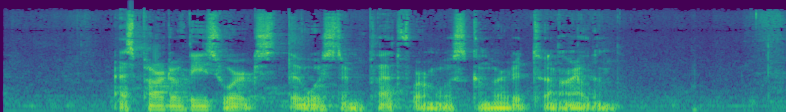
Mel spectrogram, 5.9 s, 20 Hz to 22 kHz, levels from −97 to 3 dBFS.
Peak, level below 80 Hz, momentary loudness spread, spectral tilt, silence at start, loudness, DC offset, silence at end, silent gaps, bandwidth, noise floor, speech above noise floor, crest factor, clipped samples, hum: 0 dBFS; -38 dBFS; 12 LU; -4 dB/octave; 0.05 s; -15 LUFS; under 0.1%; 0 s; none; 16.5 kHz; -39 dBFS; 24 dB; 18 dB; under 0.1%; none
